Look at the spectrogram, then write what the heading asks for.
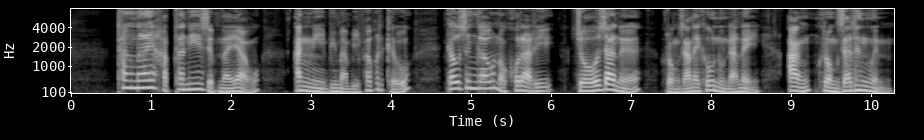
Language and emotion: Bodo, happy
